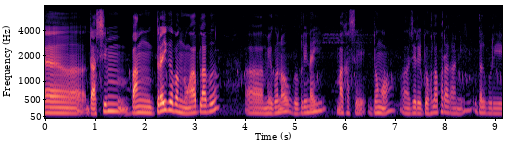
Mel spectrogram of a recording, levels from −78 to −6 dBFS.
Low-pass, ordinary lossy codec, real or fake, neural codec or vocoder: 7.2 kHz; none; real; none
